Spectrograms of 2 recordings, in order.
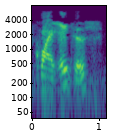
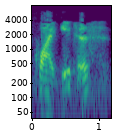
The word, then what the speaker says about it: quietus: The word of the day is quietus, also pronounced quietus, Q-U-I-E-T-U-S. One more time, Q-U-I-E-T-U-S.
